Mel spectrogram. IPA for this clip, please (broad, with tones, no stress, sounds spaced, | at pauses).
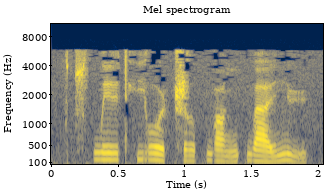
t͡sʰ w e˦ ɪ̯ t̪ʰ j o˥˨ ʊ̯ ʈ͡ʂ ɤ˨˦ p w ɑ˨˦ ŋ p w a˨˦ ɪ̯ n̪ y̰˨˩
